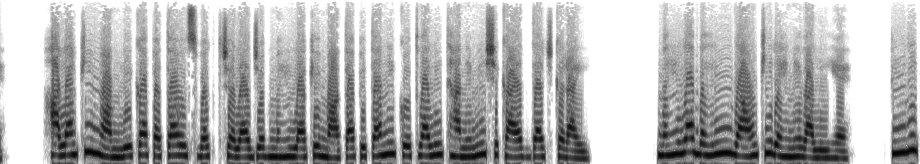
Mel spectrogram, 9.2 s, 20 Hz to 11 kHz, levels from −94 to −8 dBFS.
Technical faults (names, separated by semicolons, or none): wrong sample rate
